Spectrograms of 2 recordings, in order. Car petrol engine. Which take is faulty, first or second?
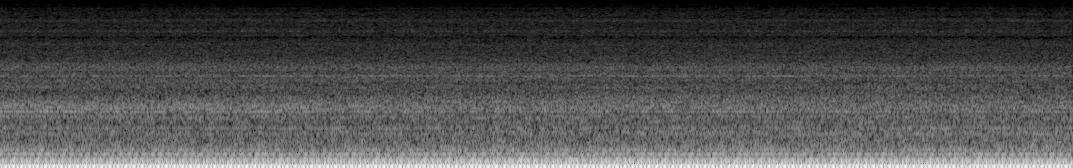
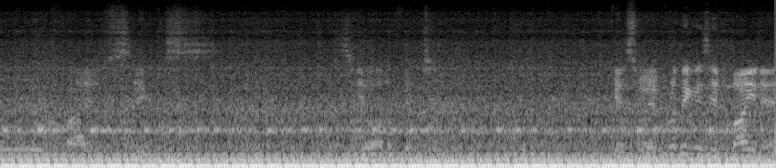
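second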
